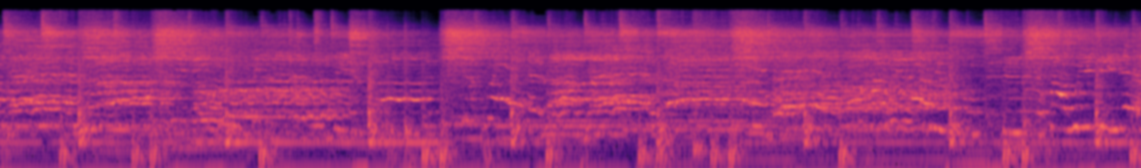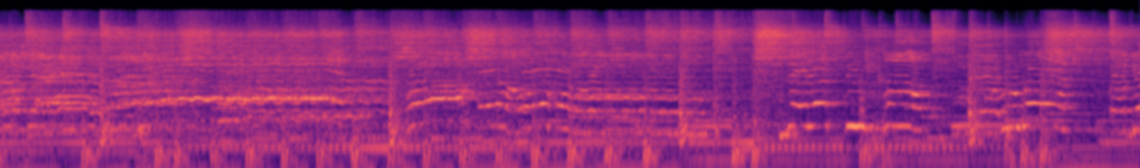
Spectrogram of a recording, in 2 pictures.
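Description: Gospel praise team of women and men singing together into microphones, with a steady beat underneath.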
